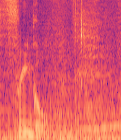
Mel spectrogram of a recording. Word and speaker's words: Freegal: And one of the things that we've started to do is subscribe to a service called Freegal. Spell that. Freegal. Free and legal together. G-A-L. Freegal.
